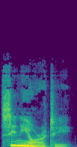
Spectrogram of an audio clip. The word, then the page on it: seniority: British English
